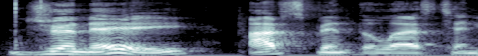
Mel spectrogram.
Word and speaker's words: Jhene: Apparently, it's Janae. I've spent the last 10 years thinking it was Jean. Jhene. I thought it was Jean. Apparently, it's Janae.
